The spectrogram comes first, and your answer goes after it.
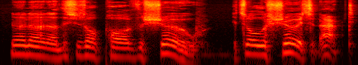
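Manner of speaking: loud, high protest; dismissive bystander. A narrator's reading. Standing man insisting to Akiten it's a show, loud protest. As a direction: insist loudly, pitched high.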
